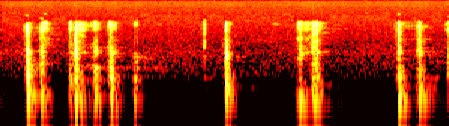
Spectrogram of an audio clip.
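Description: Someone types a Turbo C program on a computer keyboard: quick bursts of close, crisp key clicks separated by short pauses, with no talking.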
